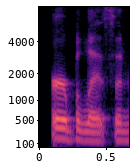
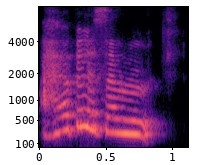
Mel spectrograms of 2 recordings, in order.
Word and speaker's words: herbalism: What would be herbalism in the nitty-gritty form of it? Well, herbalism, and we pronounce it with the H in the UK, and in the US they don't pronounce it with the H.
